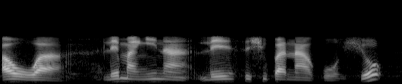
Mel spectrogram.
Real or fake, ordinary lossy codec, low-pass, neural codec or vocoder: real; Opus, 32 kbps; 3.6 kHz; none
